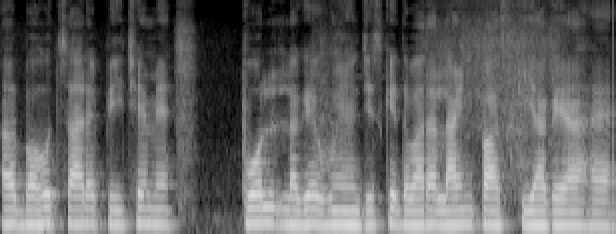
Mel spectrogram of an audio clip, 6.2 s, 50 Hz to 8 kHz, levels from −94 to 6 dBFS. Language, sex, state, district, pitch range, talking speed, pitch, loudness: Hindi, male, Jharkhand, Palamu, 135-145 Hz, 145 wpm, 140 Hz, -17 LUFS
